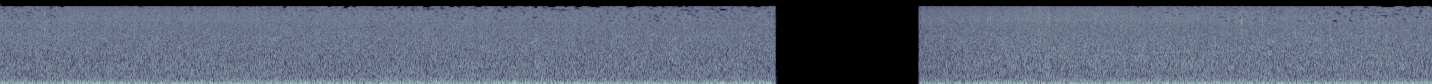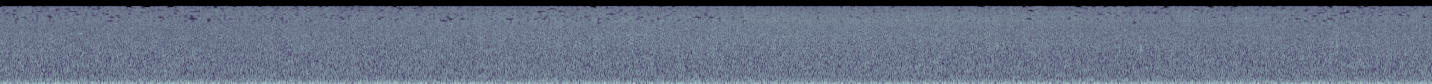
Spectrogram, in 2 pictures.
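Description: Steady heavy rain as a dense, even hiss, with no separate drops or thunder. It breaks off for about a second and a half of complete silence around eight seconds in, then resumes unchanged.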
